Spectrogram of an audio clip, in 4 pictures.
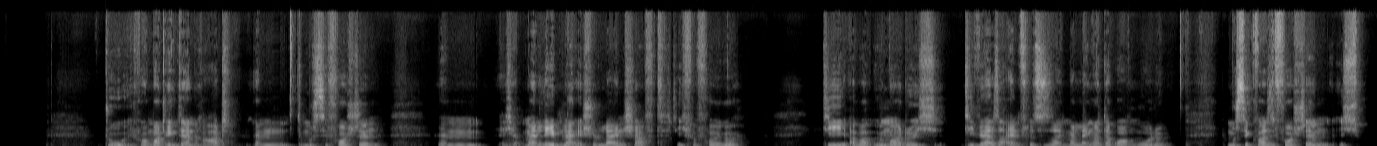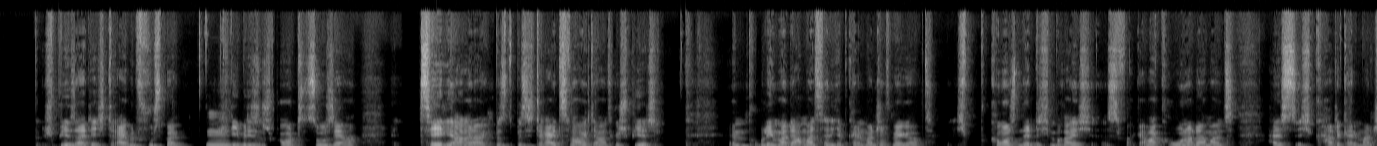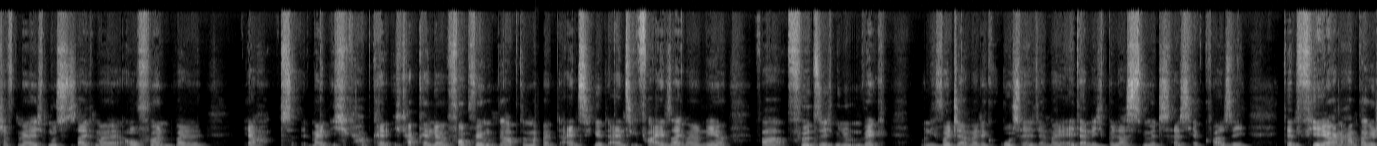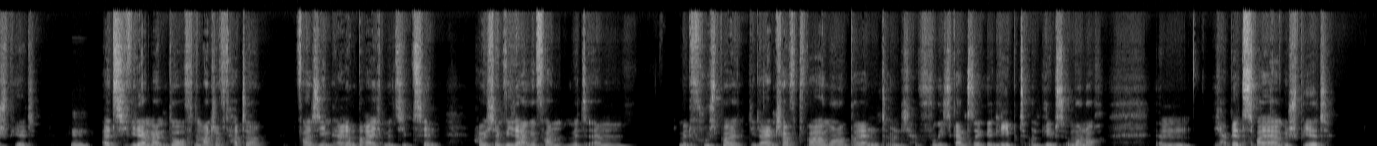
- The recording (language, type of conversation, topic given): German, advice, Wie kann ich nach einer längeren Pause meine Leidenschaft wiederfinden?
- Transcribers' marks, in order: other background noise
